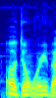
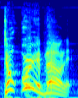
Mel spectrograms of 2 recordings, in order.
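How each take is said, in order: First: It is said calmly, without yelling. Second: It is yelled loudly and forcefully.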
